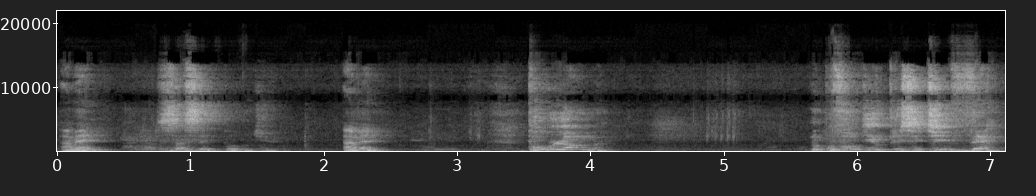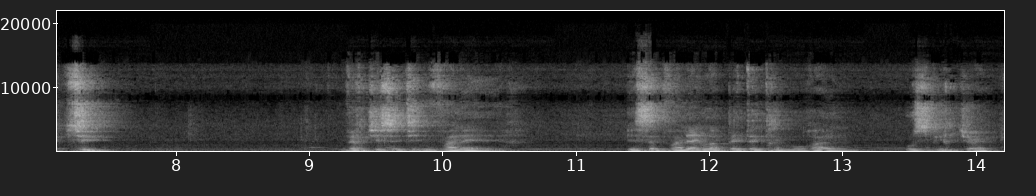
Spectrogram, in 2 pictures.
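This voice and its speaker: A man's voice: mid-range voice, animated, slow, long pauses, mellow, a little hiss or hum. A man preaching a sermon as pastor, punctuating his points with frequent calls of amen. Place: church hall. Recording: echoey church room, voice from a distance.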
